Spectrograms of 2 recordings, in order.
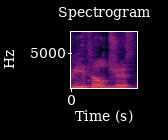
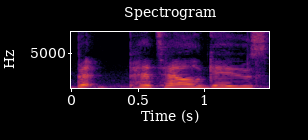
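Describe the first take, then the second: First: The name starts with a long 'beet' sound. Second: The name starts with a short 'bet' sound. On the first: This is the plain English name of the star. The speaker calls it right. "say fucking Beetlejuice" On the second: This is the Japanese-influenced form carried into the dub. The speaker calls it wrong. "it's like Bet"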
